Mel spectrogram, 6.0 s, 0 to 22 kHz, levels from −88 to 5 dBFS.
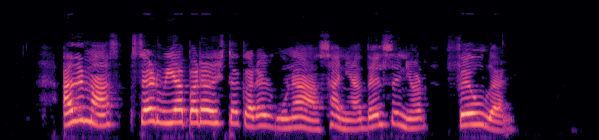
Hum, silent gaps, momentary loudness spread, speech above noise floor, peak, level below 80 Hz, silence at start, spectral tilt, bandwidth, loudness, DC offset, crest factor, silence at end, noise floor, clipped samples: none; none; 11 LU; 38 dB; -2 dBFS; -70 dBFS; 0.65 s; -2 dB/octave; 8.8 kHz; -17 LUFS; under 0.1%; 16 dB; 0.9 s; -55 dBFS; under 0.1%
